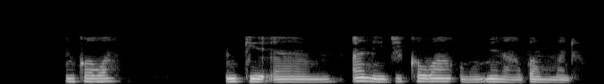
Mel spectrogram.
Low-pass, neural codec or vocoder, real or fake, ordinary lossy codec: 3.6 kHz; vocoder, 24 kHz, 100 mel bands, Vocos; fake; AAC, 24 kbps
